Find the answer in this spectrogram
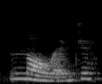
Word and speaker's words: knowledge: Silent key. No knowledge.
